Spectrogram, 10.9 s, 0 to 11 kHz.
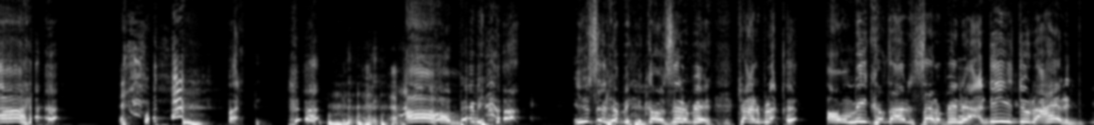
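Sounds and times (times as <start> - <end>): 
man imitating hiccups with his voice: 0.1 - 0.8, 2.2 - 3.3
speech: 1.2 - 2.4, 3.3 - 5.2, 5.8 - 10.9
laughter: 3.2 - 5.1, 5.8 - 7.2.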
